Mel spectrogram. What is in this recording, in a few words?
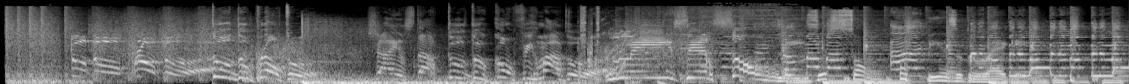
spot laser som; planetamidia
